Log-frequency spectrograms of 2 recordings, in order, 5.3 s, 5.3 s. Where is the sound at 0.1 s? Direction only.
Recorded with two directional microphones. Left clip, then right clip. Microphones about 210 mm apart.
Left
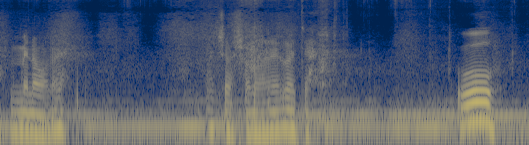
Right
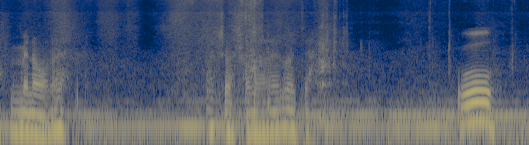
15° right (ahead or behind).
